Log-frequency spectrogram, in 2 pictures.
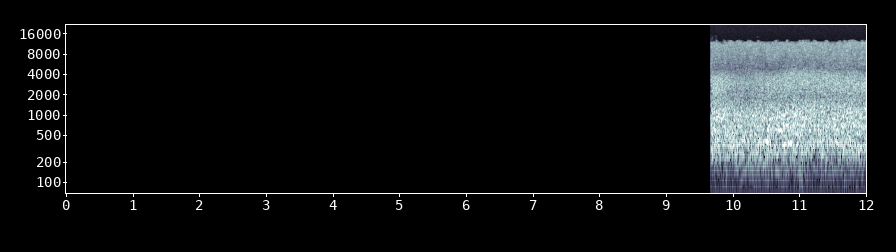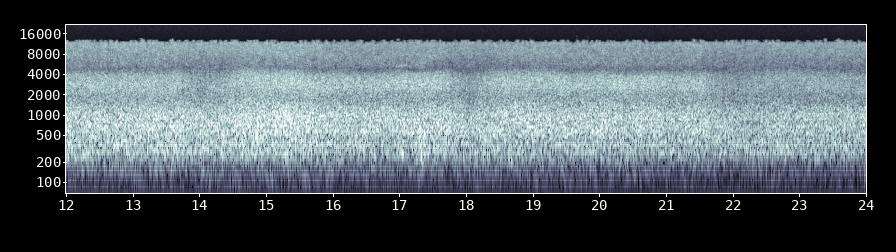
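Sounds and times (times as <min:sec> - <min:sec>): steady rushing noise: 0:09.7 - 0:24.0.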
